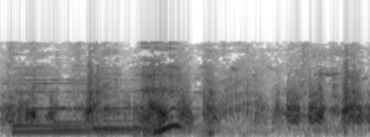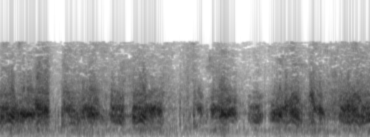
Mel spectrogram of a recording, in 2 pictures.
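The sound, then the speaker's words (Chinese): A pack of dogs barks and yelps in a loud, overlapping chorus that never lets up, with a few high whines rising early on before the noise thickens into continuous barking. “您看这些狗，昨天没有啊，哪来的？”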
